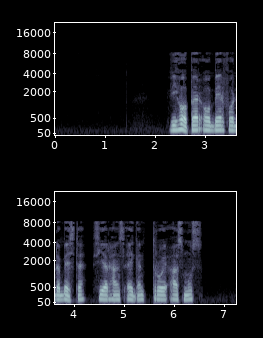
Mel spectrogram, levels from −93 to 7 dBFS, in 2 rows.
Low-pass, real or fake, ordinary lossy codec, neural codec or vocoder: 10.8 kHz; real; MP3, 32 kbps; none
